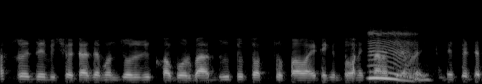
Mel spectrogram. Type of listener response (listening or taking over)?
listening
